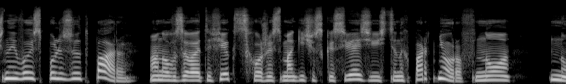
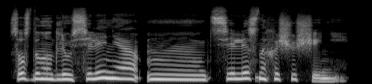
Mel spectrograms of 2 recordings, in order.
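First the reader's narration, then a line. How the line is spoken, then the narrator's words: Professorial tone after pause. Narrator (Russian): начал Николас профессорским тоном, выдержав паузу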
